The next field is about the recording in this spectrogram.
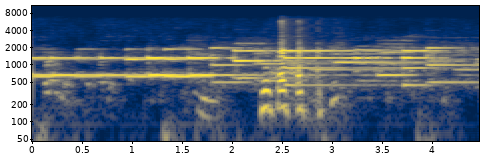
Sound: laughing

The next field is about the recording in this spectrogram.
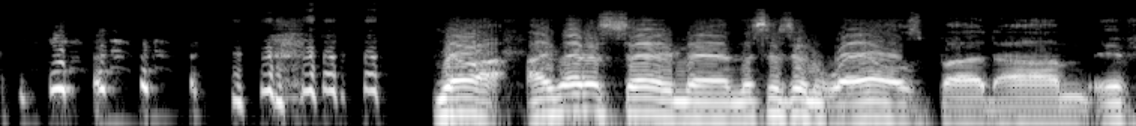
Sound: laughter

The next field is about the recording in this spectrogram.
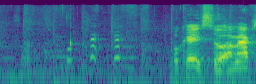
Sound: giggles

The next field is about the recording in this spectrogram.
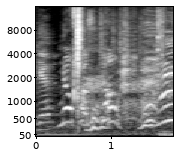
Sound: gun click

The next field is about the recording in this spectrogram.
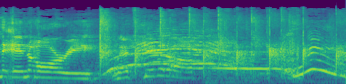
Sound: applause; cheering

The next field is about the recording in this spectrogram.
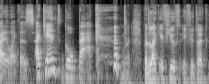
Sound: laughs

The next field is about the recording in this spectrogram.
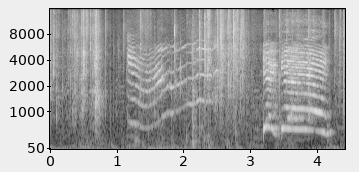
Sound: imitates squeaky door

